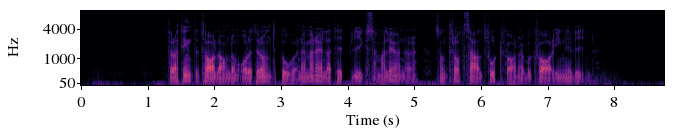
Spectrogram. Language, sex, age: Swedish, male, 33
